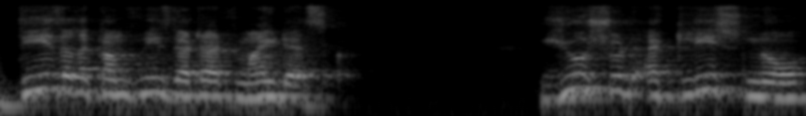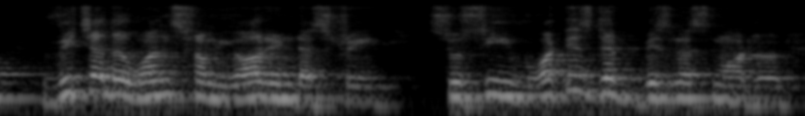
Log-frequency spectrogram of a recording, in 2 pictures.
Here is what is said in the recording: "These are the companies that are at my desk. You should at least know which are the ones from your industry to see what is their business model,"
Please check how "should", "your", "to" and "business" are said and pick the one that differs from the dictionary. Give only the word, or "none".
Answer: to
